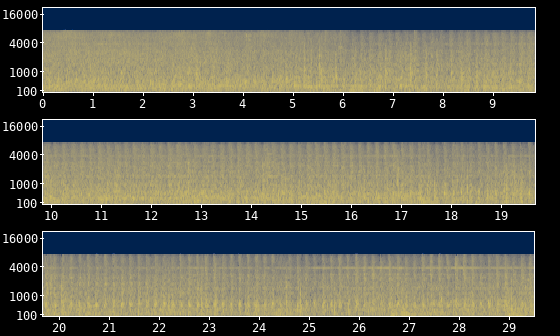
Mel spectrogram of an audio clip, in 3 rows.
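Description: Queensland Rail BB18¼ class 4-6-2 steam locomotive hauling a train up a steep grade, heard from a carriage window behind it: a loud, steady rush of train noise, with a fast, even beat from about six seconds in.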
